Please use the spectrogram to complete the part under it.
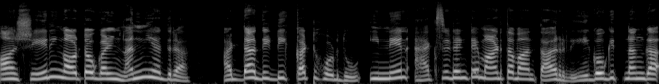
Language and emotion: Kannada, angry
